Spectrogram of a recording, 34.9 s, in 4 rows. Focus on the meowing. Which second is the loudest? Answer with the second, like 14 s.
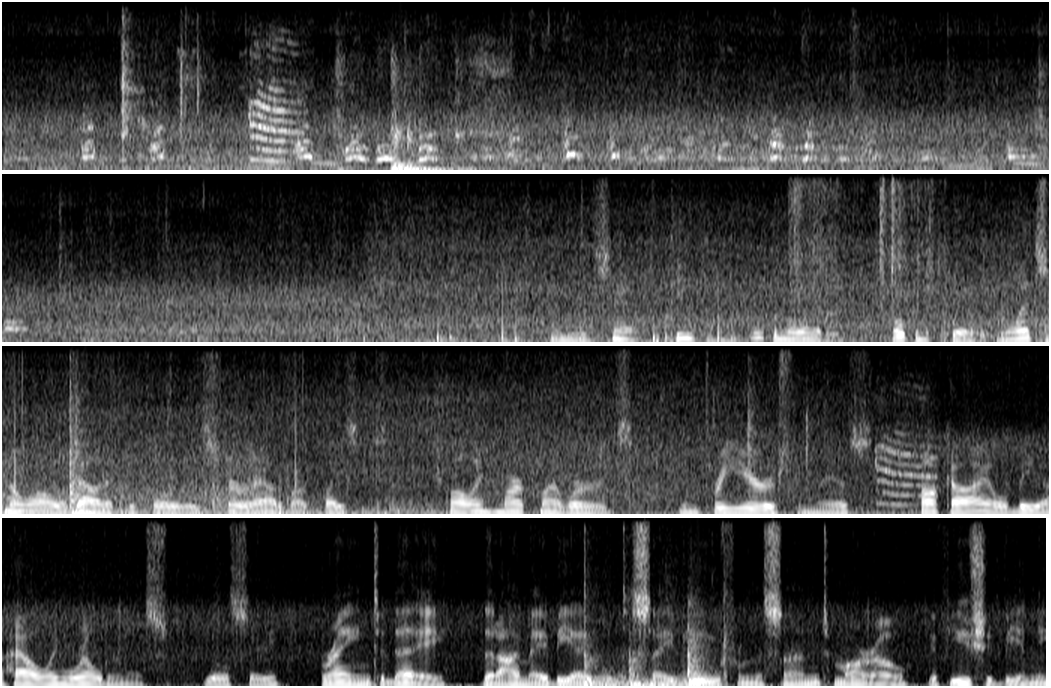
2 s.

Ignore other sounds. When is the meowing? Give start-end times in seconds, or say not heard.
0.9-2.5, 23.6-25.2.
